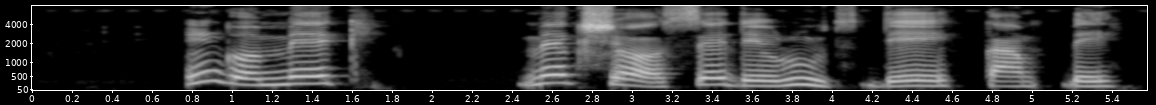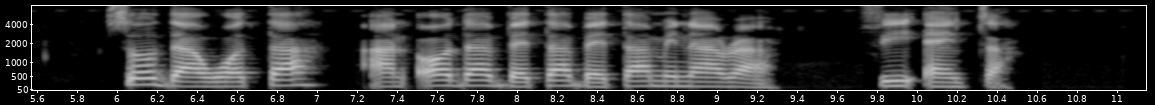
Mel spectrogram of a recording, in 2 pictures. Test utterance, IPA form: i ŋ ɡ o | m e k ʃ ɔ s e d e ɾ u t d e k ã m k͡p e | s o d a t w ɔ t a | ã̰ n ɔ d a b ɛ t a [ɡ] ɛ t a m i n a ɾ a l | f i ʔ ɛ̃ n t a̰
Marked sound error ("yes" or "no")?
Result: yes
